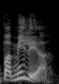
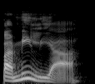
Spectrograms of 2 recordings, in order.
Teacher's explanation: Often, Filipinos would substitute an F with a P.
